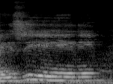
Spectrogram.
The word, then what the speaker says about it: higiene: expliquei para vocês que a letra h no início da palavra ela não tem tô nenhum ela apenas faz parte da escrita daquela palavra então quando pronuncia A gente não escuta o som daquela letra Eu dei um exemplo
